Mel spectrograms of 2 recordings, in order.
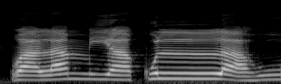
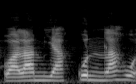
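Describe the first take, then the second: First: The n merges straight into the l sound. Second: The n is clearly sounded before the l. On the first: The speaker calls it right. "Cara bacanya walam yakullahu" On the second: The speaker calls it wrong. "tidak walam yakun lahu"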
